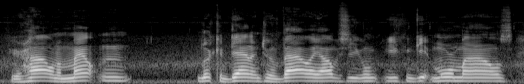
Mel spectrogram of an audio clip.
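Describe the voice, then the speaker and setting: A man's voice: a little high, a little fast, slight background noise. Chatty North Carolina man outdoors. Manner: relaxed, chatty, explains as he goes. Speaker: outdoors channel host. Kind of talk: casual gear-test vlog. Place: outdoors by a car.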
